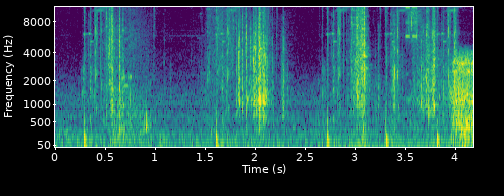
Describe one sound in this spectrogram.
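Menu items click in quick succession.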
